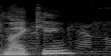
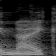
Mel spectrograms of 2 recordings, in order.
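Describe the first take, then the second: First: Said the American way, ending in an ee sound. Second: Said the British way, rhyming with bike. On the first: "That's the way I've always heard it here in America" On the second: "Do you guys say Nike? ... how you guys actually say it"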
